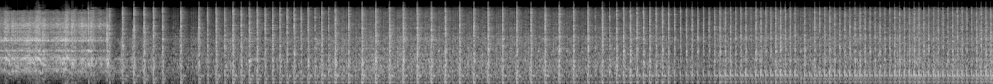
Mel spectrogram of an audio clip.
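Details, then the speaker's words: 1976 Gravely 816 with a faulty choke: cranks and catches into fast, uneven chuffing that labours and fades out as the choke goes fully closed and chokes it out; owner still suspects a stuck left-side valve. "This choke not working is really cramping my style. This air just went full on and choked it out."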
